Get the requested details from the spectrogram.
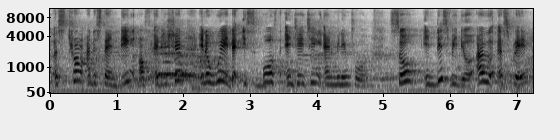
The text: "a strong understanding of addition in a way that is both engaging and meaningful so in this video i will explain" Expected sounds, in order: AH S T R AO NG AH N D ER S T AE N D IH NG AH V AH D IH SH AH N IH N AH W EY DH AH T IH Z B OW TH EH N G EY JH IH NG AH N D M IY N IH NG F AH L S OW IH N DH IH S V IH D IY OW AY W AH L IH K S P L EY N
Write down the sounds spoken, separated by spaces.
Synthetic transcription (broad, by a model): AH S T R AO NG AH N D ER S T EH N D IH NG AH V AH D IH SH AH N IH N AH W EY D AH T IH S B OW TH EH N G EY JH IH NG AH N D M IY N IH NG F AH L S OW IH N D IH S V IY D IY OW AY W AH L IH K S P L EY N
